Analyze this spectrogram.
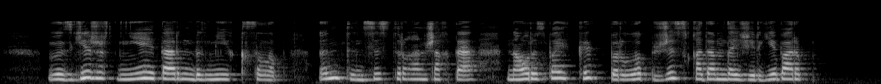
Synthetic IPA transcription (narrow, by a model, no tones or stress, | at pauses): wɵzɡʲe̞ʒʊɾt̪ne̞ɑjt̪ɑɾənbɪlmejqʰə̥səlˠəp | ʏnt̪ʰʏnsɪzt̪ʰʊɾʁɑnʃɑqt̪ɑnɑwɾəzbɑjkʲʰɪt̪̚bʊɾəlˠəpʒʏz̥qʰɑd̪ɑmd̪ɑjʒe̞ɾɡʲe̞bɑɾəp̚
